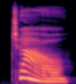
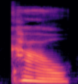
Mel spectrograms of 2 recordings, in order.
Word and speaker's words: ciao: It sounds like ch in cheese. Listen. Ce. Ci. The most famous example? Ciao. See? It's not cow. It's ciao.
